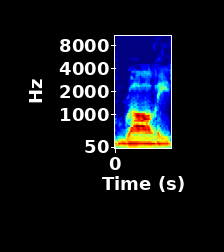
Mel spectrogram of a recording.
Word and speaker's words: Raleigh: you and tell you it's Raleigh, John. Not like the bicycle that we have over here. Okay, not Raleigh.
